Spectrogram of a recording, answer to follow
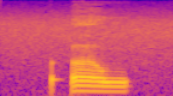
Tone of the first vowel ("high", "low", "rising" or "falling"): low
